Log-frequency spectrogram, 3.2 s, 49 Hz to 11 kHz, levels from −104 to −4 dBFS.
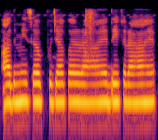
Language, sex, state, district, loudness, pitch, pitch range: Hindi, female, Chhattisgarh, Raigarh, -19 LUFS, 220 Hz, 215-220 Hz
